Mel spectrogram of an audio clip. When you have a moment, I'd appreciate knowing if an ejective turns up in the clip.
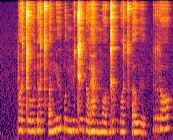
yes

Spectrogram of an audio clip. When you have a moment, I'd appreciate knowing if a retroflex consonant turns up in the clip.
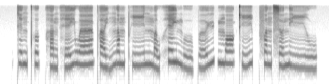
no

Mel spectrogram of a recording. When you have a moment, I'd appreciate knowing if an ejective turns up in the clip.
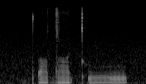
yes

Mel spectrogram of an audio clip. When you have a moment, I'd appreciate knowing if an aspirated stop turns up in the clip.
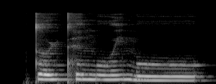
yes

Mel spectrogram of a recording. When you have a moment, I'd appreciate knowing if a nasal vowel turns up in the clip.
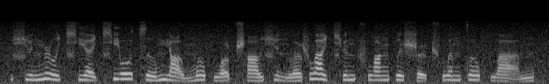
no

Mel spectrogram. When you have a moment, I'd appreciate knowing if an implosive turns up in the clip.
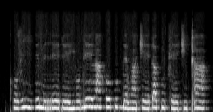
yes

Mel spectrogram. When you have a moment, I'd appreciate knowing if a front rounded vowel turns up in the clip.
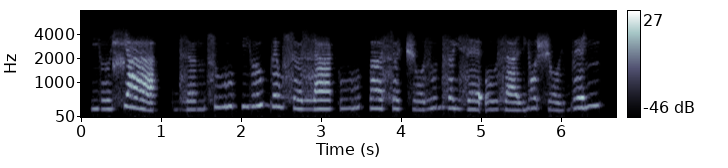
yes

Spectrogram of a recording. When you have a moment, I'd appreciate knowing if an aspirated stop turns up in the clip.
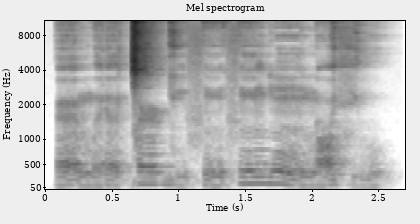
no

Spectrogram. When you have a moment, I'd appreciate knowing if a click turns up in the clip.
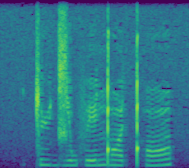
yes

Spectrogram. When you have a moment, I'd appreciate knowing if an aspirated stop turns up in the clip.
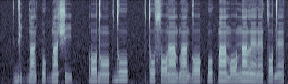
no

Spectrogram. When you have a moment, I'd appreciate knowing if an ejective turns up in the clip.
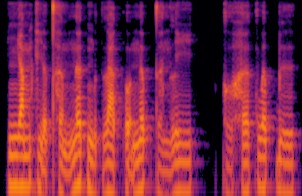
no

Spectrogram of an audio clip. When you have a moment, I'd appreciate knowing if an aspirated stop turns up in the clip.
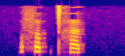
yes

